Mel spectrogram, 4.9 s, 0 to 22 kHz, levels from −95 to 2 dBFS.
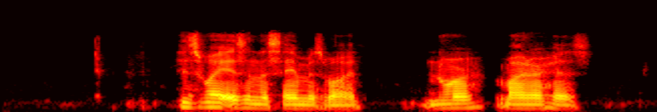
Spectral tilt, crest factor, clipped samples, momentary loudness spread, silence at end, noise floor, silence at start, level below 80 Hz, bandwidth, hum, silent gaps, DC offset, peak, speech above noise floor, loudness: -5 dB/octave; 22 dB; under 0.1%; 11 LU; 0.55 s; -80 dBFS; 1.35 s; -72 dBFS; 7.8 kHz; none; none; under 0.1%; -10 dBFS; 52 dB; -29 LUFS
